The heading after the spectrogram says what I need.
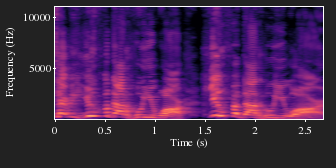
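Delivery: high-pitched, upset yelling. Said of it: "[name] yells at [name] in that, like, high-pitched voice".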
